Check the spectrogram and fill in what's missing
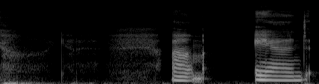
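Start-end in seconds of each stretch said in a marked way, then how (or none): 0.0-1.8 breathy whispered "I get it"; whispered aside. Retold or imitated. To herself while reading about eating disorders, a slow whisper. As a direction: half-whisper it, slow and resigned.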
